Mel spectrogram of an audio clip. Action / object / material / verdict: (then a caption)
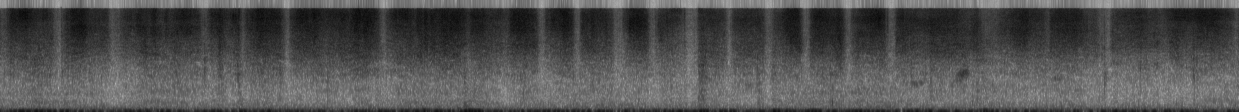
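scrape / glossy laptop screen rubbed with a small cloth / glass / none. A small cloth rubs back and forth across the glossy screen of an open laptop held sideways. The result is a steady, bright swishing hiss of repeated wiping strokes over a constant low hum.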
